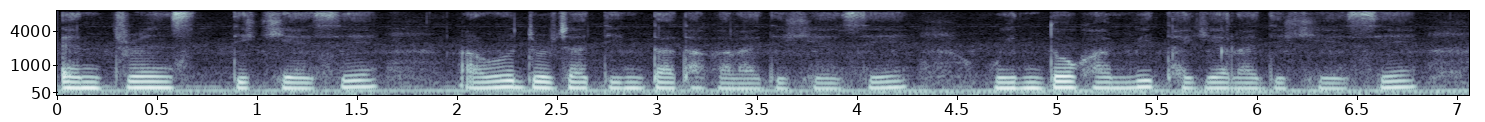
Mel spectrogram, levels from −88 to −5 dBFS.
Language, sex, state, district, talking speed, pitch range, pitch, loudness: Nagamese, female, Nagaland, Dimapur, 110 wpm, 100-165 Hz, 155 Hz, -18 LUFS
